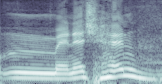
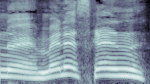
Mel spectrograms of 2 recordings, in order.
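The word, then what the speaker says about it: Måneskin: Por cierto, el nombre del grupo, Menechen, creo que lo digo bien, pronunciado en danés, ya que es una palabra danesa.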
